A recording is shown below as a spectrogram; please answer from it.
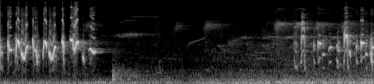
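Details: Yellow-vented bulbul singing aggressively as a lure to make other bulbuls respond; a quick burst of harsh, warbled chatter opens, silence with a faint low rumble follows, then the scratchy chattering returns at the end.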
